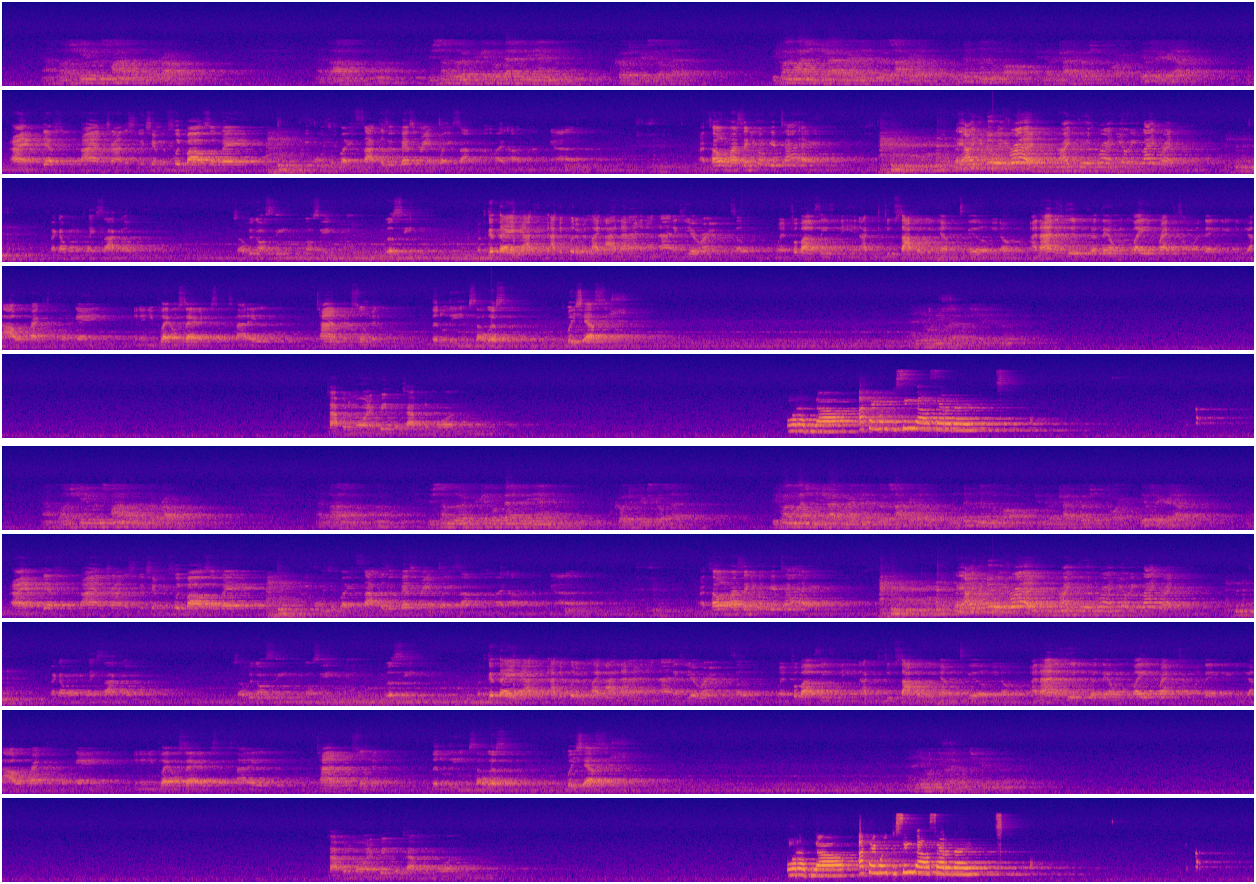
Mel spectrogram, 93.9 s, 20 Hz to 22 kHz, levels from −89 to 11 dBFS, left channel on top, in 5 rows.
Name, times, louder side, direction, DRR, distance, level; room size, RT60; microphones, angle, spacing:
voice 1, 0.6-2.7 3.7-4.1 4.7-5.8 6.1-8.9 9.2-10.2 11.6-17.8 22.7-23.7 28.1-28.6 29.1-29.4 31.9-33.7 34.2-35.2 37.1-37.5 41.1-41.4 69.9-71.7, right 1 dB, 15° right, -8 dB, 2.9 m, -37 dB
voice 2, 18.8-22.5 23.5-27.4 27.9-28.0 29.2-31.1 33.1-34.3 34.6-36.5 38.3-48.8 49.2-57.8 58.3-60.3 61.1-62.1 62.8-70.0 80.0-82.5, left 2 dB, 25° left, 5 dB, 0.8 m, -31 dB
voice 3, 86.9-89.8, right 6 dB, 75° right, 11 dB, 0.5 m, -17 dB
8.9 x 7.2 x 7.8 m, 2.6 s
head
